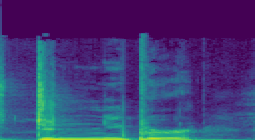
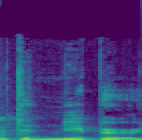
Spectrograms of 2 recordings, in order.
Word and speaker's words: Dnieper: You mispronounced that guy's name. – It's Dnieper. – It's Dnieper, you idiot.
